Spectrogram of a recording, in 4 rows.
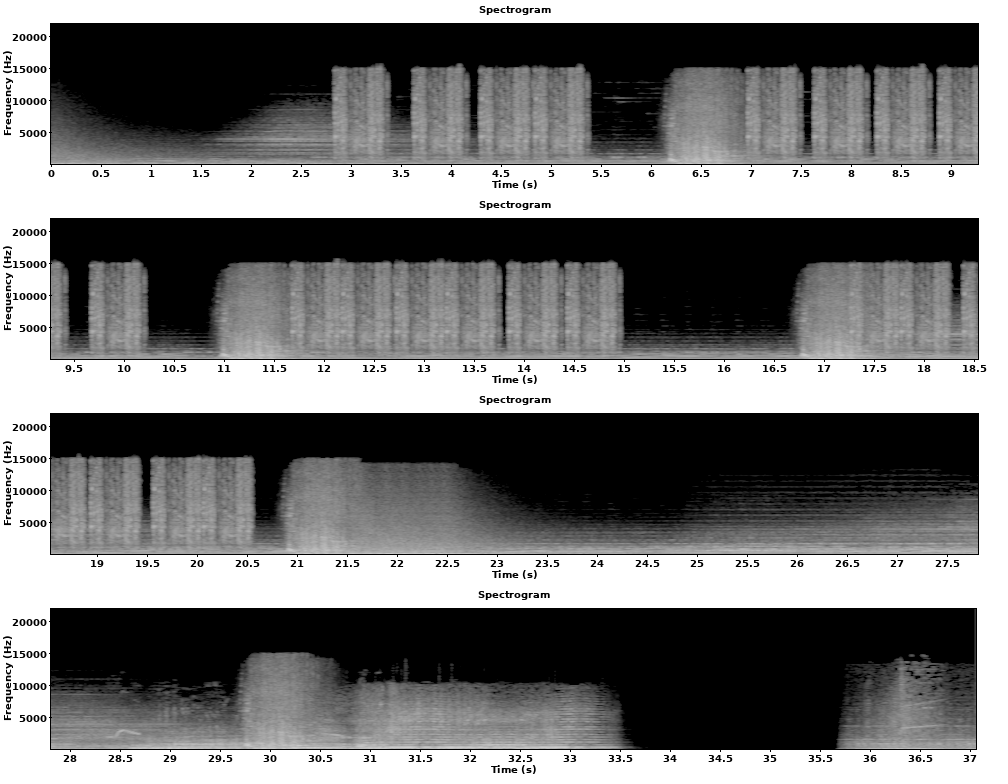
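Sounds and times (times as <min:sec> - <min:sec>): camera shutter clicks: 0:02.8 - 0:05.4, 0:06.5 - 0:10.2, 0:11.2 - 0:15.0, 0:17.0 - 0:20.6
background music held chord: 0:10.2 - 0:11.7, 0:15.0 - 0:17.5, 0:20.6 - 0:28.5.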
